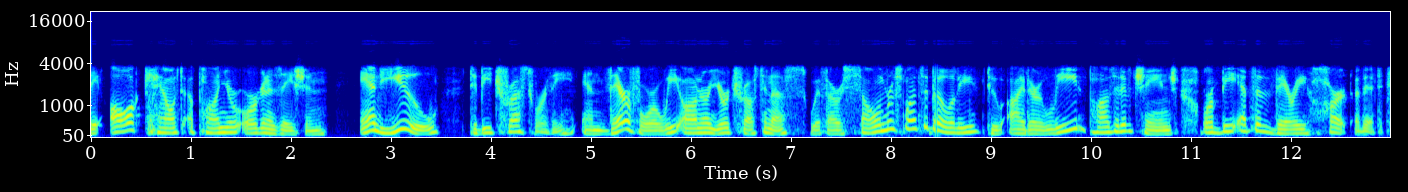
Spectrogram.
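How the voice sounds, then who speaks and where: Speaking at a moderate pace in a Californian accent, a man uses a fairly high pitch with very wide pitch swings. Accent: California. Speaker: company trust strategist presenting webinar. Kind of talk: webinar briefing. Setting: recorded online webinar.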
